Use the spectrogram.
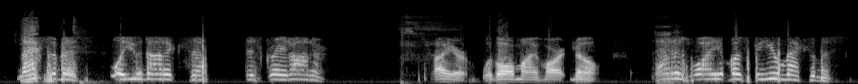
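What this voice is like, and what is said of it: Imitates film characters' voices. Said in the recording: “That's my that's my best imitation.”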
